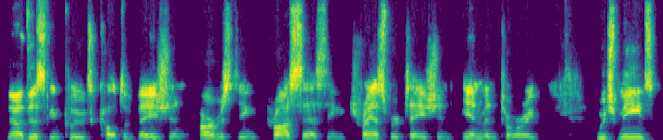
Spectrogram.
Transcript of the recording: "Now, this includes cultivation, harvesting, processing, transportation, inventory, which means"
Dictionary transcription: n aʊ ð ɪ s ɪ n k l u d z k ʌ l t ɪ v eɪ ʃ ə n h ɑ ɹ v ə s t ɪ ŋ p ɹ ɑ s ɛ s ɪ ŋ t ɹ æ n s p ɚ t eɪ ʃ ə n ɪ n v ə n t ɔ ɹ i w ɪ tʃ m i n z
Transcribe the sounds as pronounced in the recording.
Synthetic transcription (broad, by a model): n aʊ ð ɪ s ɪ n k l u d z k ʌ l t ɪ v eɪ ʃ ə n h ɑ ɹ v ə s t ɪ ŋ p ɹ ɑ s ɛ s ɪ ŋ t ɹ æ n s p ɚ t eɪ ʃ ə n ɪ n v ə n t ɔ ɹ i w ɪ tʃ m i n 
